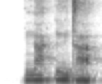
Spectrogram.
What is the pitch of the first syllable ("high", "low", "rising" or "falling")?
low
